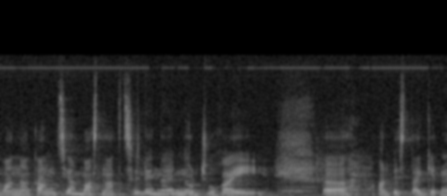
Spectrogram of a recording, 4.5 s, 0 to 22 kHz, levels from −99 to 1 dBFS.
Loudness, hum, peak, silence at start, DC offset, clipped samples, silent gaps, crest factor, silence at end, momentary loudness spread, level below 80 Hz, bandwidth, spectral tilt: -43 LUFS; none; -24 dBFS; 0 s; under 0.1%; under 0.1%; none; 18 dB; 0 s; 7 LU; -70 dBFS; 16 kHz; -3 dB/octave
